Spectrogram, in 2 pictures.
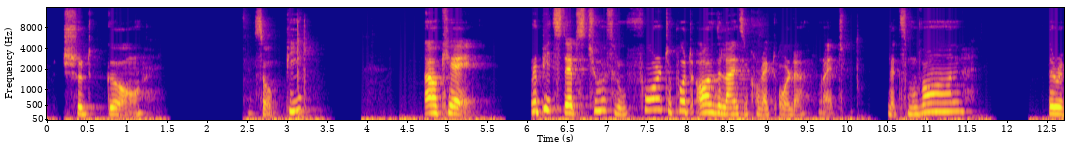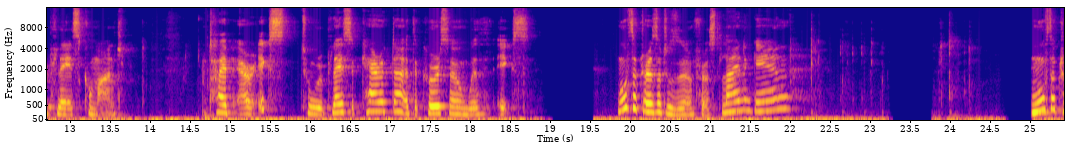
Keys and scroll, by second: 2.5 p, 9.4-12.5 typing, 21.4-24.0 typing.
